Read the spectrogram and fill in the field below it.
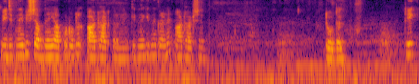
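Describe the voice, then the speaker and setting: Woman, teacher, online kindergarten lesson, patient, step-by-step, flat even tone. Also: medium pitch, measured pace, long pauses, a little hiss or hum. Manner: patient, explains step by step, often checks with "ठीक है".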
